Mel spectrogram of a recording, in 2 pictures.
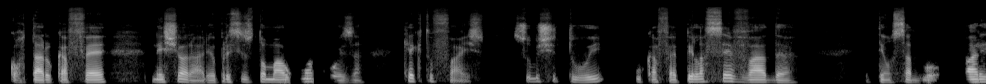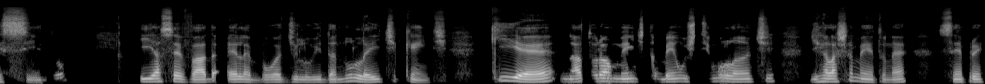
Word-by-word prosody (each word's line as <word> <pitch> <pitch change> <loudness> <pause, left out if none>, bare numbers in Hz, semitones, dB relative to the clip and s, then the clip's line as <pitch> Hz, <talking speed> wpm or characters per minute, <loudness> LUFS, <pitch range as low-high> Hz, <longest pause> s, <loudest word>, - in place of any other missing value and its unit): cortar 105 +1 +2
o - - -3
café 105 +2 +2 0.5
neste - - +4
horário, - - 0
eu 100 - -4
preciso 115 -2 -2
tomar 115 -3 +1
alguma 110 +5 -1
coisa". 90 -3 -6 0.4
Que - - +1
que - - -13
tu - - -9
faz? - - -6 0.3
Substitui 115 +4 -1 0.3
o 120 - -10
café 110 -1 -3
pela 125 +2 0
cevada, 110 -9 +1 0.8
tem 110 - -5
um 100 - -7
sabor 100 -2 0 0.2
parecido 115 -3 +2 0.7
e 135 +1 +3
a 140 - +4
cevada, 115 -4 +3
ela 120 0 +2
é - - -2
boa 110 +3 -3
diluída 115 +1 -4
no 140 +6 -5
leite 120 -1 +1
quente, 100 -4 -6 0.4
que 175 -2 +4
é 125 +5 +7
naturalmente 135 0 +1
também 130 +1 -2
um 140 - -4
estimulante 135 0 -1 0.3
de 120 - -5
relaxamento, 135 - +1
né. 110 +3 -2 0.3
Sempre 120 0 -2
120 Hz, 130 wpm, -24 LUFS, 110-130 Hz, 0.8 s, é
